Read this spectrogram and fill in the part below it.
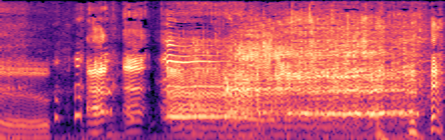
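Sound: sheep bleating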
